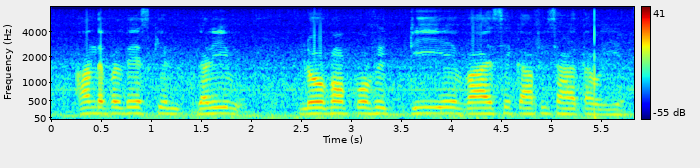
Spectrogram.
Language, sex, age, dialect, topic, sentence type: Hindi, male, 60-100, Awadhi Bundeli, banking, statement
